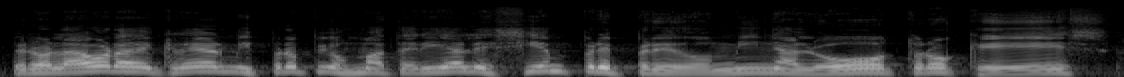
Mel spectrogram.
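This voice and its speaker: This dry recording captures a high-pitched, darkish-toned man talking fairly quickly. He's in his sixties, a playwright, director and theatre teacher with a Rioplatense Argentine accent, and in the interview he muses eloquently, correcting himself and repeating words as he gropes for what comes next.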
